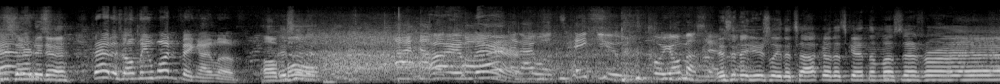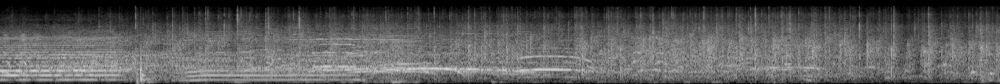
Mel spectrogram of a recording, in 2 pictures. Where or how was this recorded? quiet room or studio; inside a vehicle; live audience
live audience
